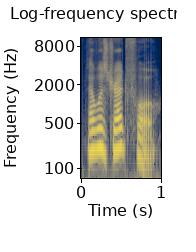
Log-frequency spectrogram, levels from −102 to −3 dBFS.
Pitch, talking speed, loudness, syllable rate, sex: 185 Hz, 180 wpm, -17 LUFS, 4.9 syllables/s, male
